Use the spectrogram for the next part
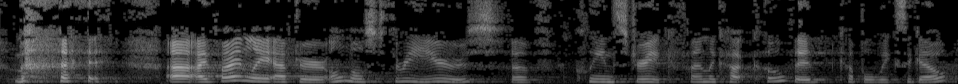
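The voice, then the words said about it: Slightly out of breath voice. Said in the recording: “I sound a little out of breath ... my lungs haven't gotten the memo yet. It's the joy of having asthma”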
